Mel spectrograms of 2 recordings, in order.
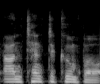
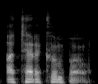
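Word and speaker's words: Antetokounmpo: Now, some people say antentampo. I believe the correct pronunciation is atmpo.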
